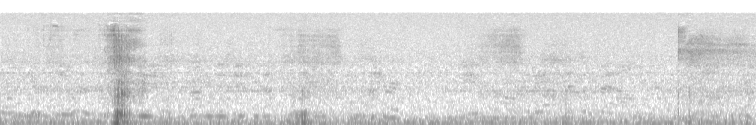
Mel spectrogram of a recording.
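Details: Soft, low rattling snores from a sleeping puppy, recurring about every two seconds over a steady low background hum.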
